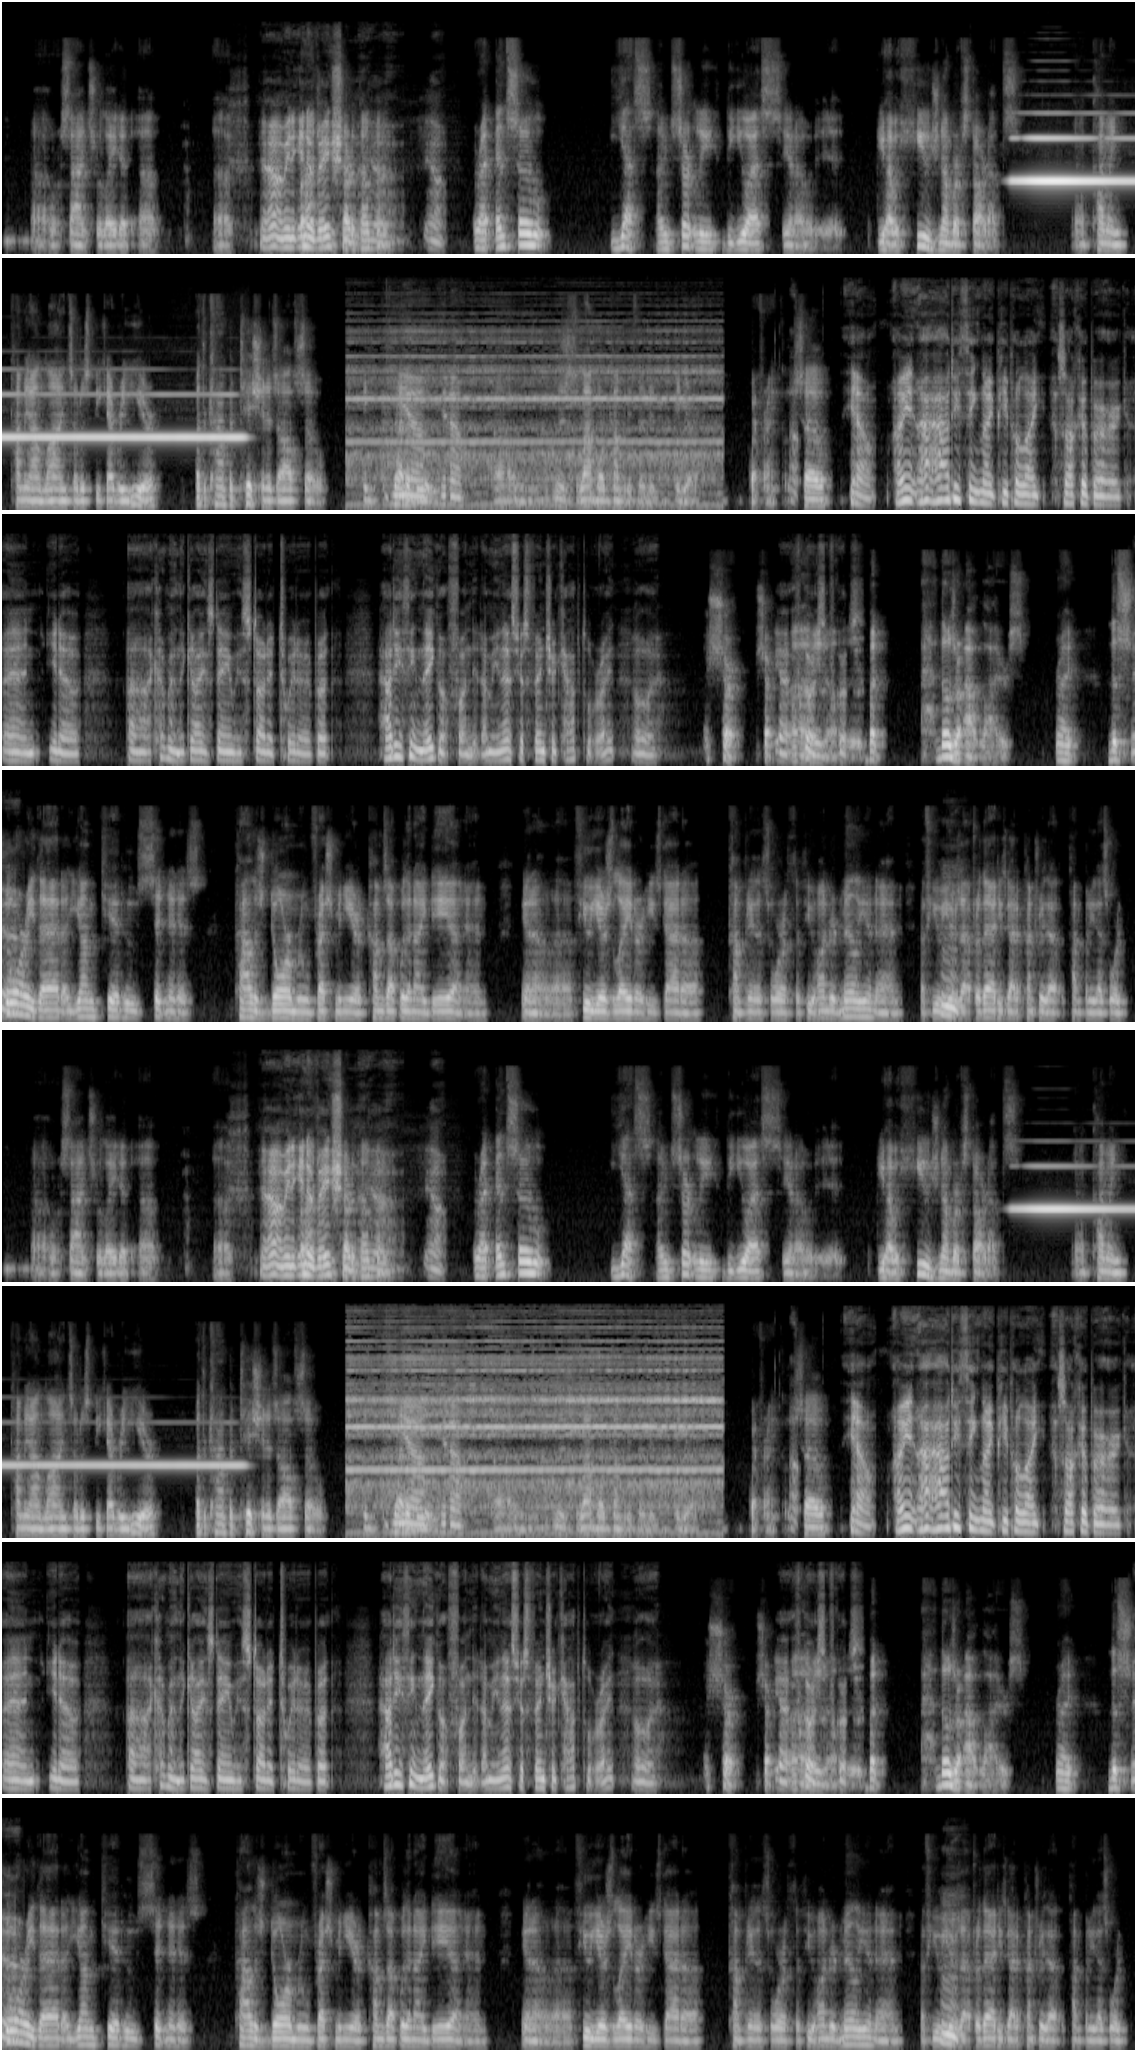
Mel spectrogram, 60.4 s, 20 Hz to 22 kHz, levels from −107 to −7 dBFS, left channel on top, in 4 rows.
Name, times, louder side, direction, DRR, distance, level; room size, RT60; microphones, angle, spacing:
voice 1, 0.0-2.1 2.8-3.1 4.0-5.2 6.3-7.3 8.1-11.2 11.7-13.5 14.3-17.2 17.7-19.4 19.9-20.9 21.6-24.4 25.1-26.2 39.5-42.0 42.5-43.8 44.2-44.6 44.9-47.9 48.4-51.8 52.2-54.6 55.0-60.4, left 1 dB, 15° left, 1.3 m, -35 dB
voice 2, 3.4-5.2 5.6-5.9 20.3-21.3 25.6-25.7 26.4-31.2 31.9-34.6 35.2-39.0 40.5-41.7 45.3-45.5 57.8-58.1, right 1 dB, 15° right, 1.6 m, -34 dB
Wind instrument woodwind instrument, 13.4-18.4, left 7 dB, 90° left, 0.7 m, -25 dB
sound 1, 19.7-24.7, right 8 dB, 65° right, 5.4 m, -37 dB
head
